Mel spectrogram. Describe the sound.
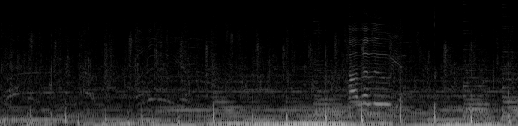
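A standing church audience claps in praise of Jesus, a dense, steady stream of sharp hand claps that runs the whole seven seconds and swells a little louder midway, with a faint murmur of voices beneath.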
